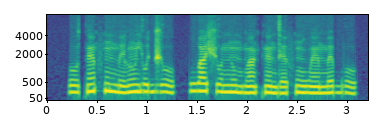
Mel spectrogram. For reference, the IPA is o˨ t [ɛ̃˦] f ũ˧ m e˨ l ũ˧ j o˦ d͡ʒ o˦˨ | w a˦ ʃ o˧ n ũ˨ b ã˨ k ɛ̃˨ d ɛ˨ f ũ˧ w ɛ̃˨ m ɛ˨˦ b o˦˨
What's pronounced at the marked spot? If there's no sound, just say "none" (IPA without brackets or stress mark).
ɛ̃˨˦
